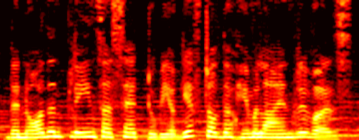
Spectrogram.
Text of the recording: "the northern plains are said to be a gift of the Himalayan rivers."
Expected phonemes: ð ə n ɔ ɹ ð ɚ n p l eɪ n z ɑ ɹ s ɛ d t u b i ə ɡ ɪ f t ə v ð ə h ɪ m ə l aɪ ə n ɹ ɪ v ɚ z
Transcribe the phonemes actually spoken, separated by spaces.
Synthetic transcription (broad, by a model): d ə n ɔ ɹ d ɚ n p l eɪ n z ɑ ɹ s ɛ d t u b i ə ɡ ɪ f t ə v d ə h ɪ m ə l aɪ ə n ɹ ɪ v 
